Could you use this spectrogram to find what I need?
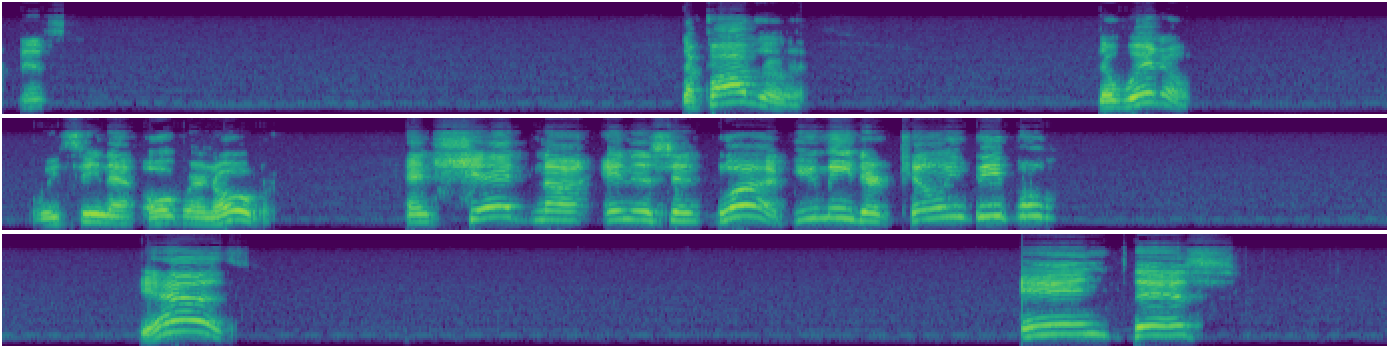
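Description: A man speaks close to a microphone, slowly and with pauses.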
